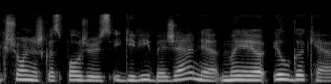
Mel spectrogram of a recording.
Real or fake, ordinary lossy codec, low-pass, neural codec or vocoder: fake; AAC, 48 kbps; 10.8 kHz; codec, 24 kHz, 0.9 kbps, WavTokenizer, small release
